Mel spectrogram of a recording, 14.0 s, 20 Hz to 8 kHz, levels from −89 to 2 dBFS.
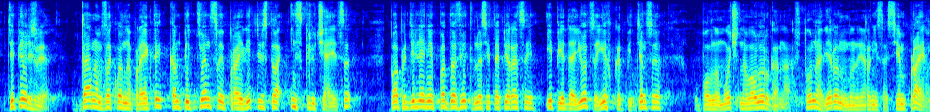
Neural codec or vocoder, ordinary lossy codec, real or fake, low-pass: codec, 16 kHz, 4.8 kbps, FACodec; none; fake; none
